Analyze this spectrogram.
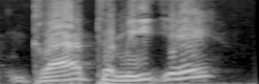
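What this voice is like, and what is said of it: Attempted Scottish accent. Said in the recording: “That's a good Scottish accent... good attempt... that was a really good Scottish accent you did.”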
